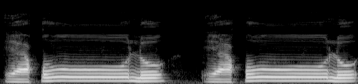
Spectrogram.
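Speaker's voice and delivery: ইয়াকুলু with a long, held কু; drawn-out vowel. Shown as a demonstration. Teacher demonstrating madd, slow ইয়াকুলু with কু drawn out. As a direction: slowly stretch the কু in ইয়াকুলু. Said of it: "কফের সাথে অ মাদ্দা যুক্ত রয়েছে".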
